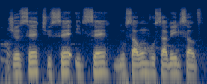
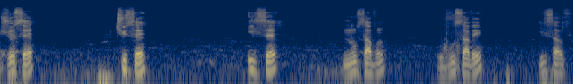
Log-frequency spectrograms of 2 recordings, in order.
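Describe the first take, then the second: First: The conjugation is said fast. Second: The conjugation is said slowly.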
